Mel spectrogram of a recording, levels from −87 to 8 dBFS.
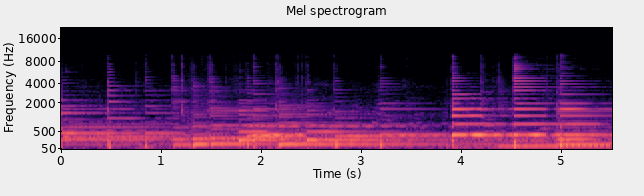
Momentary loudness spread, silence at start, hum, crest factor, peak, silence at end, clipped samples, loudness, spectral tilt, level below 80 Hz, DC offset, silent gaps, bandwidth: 10 LU; 0 s; none; 18 dB; -6 dBFS; 0 s; under 0.1%; -25 LUFS; -7.5 dB/octave; -46 dBFS; under 0.1%; none; 9.8 kHz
